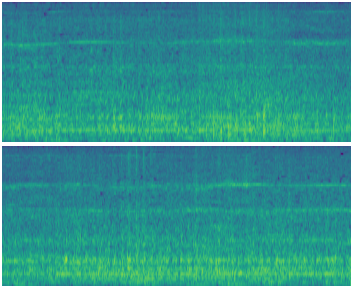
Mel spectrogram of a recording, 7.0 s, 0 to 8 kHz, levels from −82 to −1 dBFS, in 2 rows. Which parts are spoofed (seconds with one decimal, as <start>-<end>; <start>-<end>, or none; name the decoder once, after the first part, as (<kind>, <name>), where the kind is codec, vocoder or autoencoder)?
1.8-4.3 (codec, SNAC); 5.1-6.0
